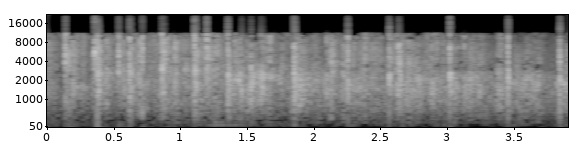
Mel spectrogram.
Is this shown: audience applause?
yes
